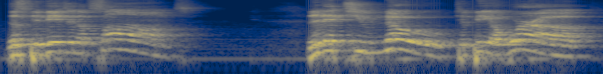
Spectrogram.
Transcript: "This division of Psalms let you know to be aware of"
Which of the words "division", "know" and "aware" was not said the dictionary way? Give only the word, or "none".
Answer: none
